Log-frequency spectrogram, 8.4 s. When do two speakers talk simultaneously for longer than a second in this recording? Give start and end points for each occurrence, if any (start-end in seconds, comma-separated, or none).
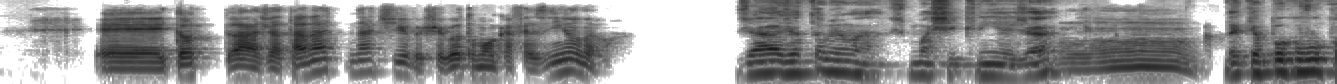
none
